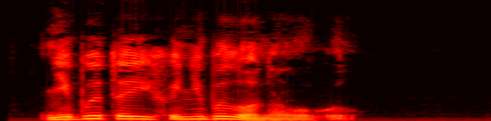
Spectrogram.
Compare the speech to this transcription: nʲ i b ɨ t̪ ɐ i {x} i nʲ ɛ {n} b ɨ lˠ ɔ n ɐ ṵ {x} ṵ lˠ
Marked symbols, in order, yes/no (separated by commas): yes, no, no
